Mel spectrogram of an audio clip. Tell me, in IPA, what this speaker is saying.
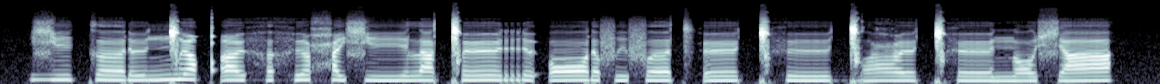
ʑiːkəː ɾʉːŋ͡ǀʉ qʼʉːhəhʉ ħiɕiː laǀøː rʉʔɔː ɾəfifəː t͡sʼøː ǀʰʉː ɡ͡ǀɔʕøːǀʰøː nɔ ɕa

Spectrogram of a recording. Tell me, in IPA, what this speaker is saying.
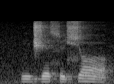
nd͡ʒɛɬʏɕɒ

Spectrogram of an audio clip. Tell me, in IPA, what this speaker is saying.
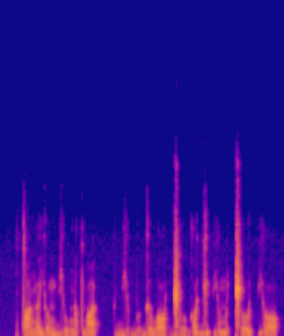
tˤəŋɐ jʊmbʲowŋətˤmɐ | bʲʊbʊɡə wɔ ɡ͡ǁoɡɔ ɡʲəpʲɔmə ǁo pʲɔ

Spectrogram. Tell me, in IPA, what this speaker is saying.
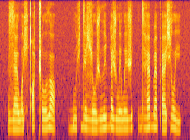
zæwɒçqʼɒ ǁoðɒ | ɓuçde ɮoʒ ðibɾæʒweweʒ | dʱæbæ pʼæɕoj

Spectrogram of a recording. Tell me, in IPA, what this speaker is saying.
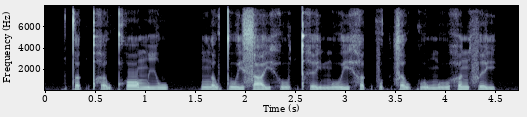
t̪ɐ˨k̚ pʰɐ˨˩wkʰɔː˥miː˥w | ŋɐ˨˧wt̪uː˨˥j saː˨˧jhuː˨˥t̚pʰe˨j muː˨˥jhɐ˨˥k̚ fʊ˨k̚sɐ˧w kʷɐ˨˧wmuː˨˥hɵ˥nfe˧j

